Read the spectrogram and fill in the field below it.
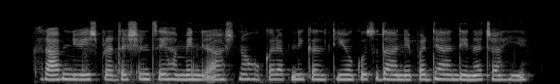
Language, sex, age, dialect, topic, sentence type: Hindi, female, 18-24, Marwari Dhudhari, banking, statement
